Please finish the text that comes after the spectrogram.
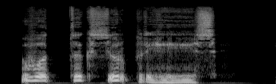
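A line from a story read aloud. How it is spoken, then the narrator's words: Barely audible mutter. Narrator (Russian): Едва слышно пробормотал Геннадий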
